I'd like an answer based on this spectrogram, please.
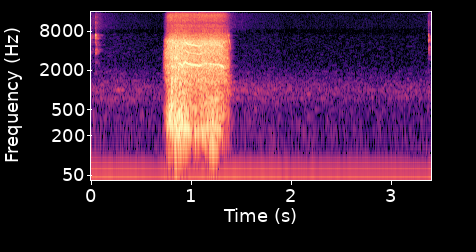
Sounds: Sniff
